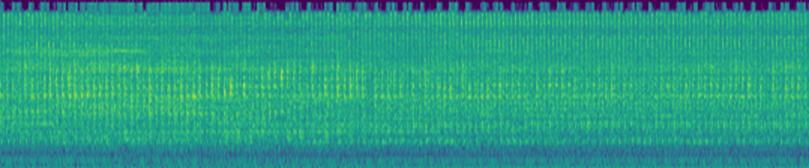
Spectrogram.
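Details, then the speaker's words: Chevrolet Onix Plus LT manual, new, idling after two days parked, heard from the engine bay with brake pedal pressed: light even tapping about three times a second; inaudible from inside the cabin, source unclear. "e agora então barulho mesmo diferente aí ó ó a tampa batendo alguma coisa é é eu nunca tinha reparado nosso dentro do carro não dá para escutar mas agora eu tô escutando sim"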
